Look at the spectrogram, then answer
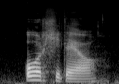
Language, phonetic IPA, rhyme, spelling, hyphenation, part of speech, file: Hungarian, [ˈorɦidɛɒ], -ɒ, orchidea, or‧chi‧dea, noun, Hu-orchidea.ogg
- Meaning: orchid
